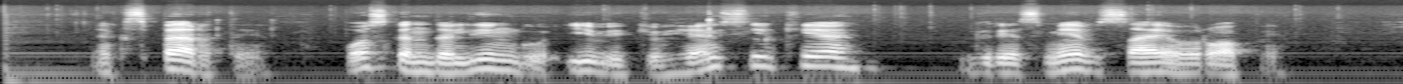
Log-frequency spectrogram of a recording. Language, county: Lithuanian, Tauragė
